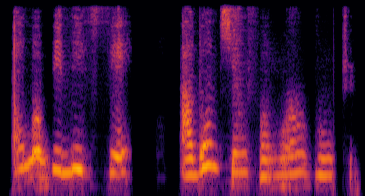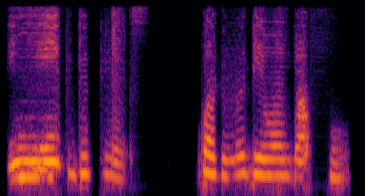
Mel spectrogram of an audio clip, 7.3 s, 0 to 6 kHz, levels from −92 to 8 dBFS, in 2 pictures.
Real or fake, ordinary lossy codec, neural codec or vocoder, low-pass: fake; none; codec, 44.1 kHz, 0.9 kbps, DAC; 5.4 kHz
